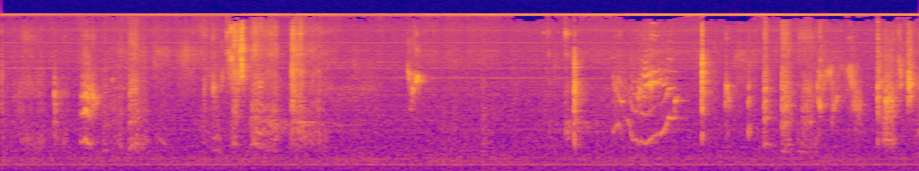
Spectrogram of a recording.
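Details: A baby male budgerigar learning to talk babbles in scratchy clicks, brief chirps and a warbling, wavering squiggle of notes, with near-words, over a steady low electrical hum.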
